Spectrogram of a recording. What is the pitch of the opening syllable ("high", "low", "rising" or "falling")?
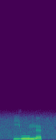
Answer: high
